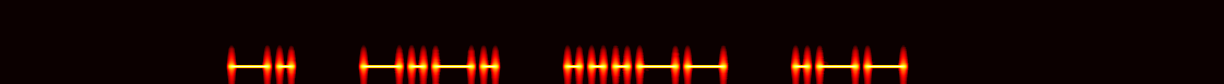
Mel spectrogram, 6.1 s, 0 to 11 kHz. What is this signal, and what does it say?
Morse code, heard as a keyed tone, about 20 wpm, spaced as for 15 wpm, 700 Hz. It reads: NC3W
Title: 122 Lesson 20g - Number 3 - Call Signs 20wpm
